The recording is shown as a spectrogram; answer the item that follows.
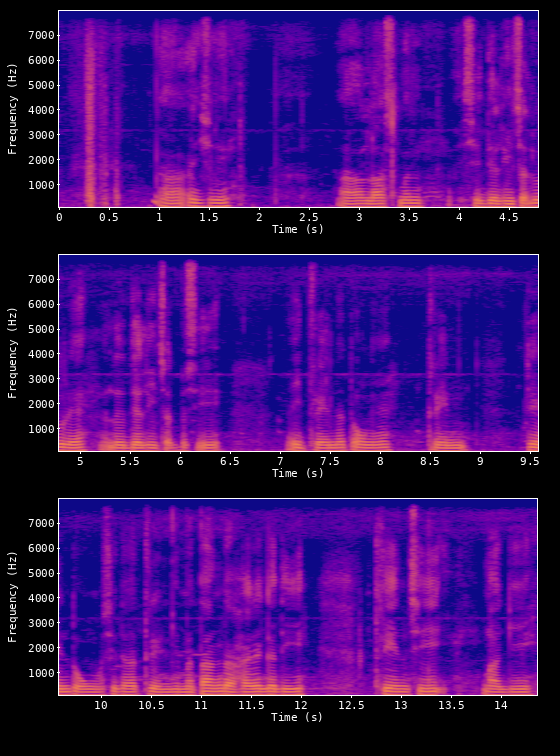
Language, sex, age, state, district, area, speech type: Manipuri, male, 18-30, Manipur, Chandel, rural, spontaneous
